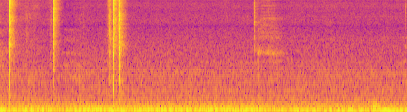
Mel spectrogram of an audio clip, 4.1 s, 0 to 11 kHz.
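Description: Ozark Trail folding knife's D2 steel blade being flicked open and shut on its ball-bearing pivot: three sharp clicks in the first second or so as the blade snaps into place, then a fainter short rasp about two and a half seconds in.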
